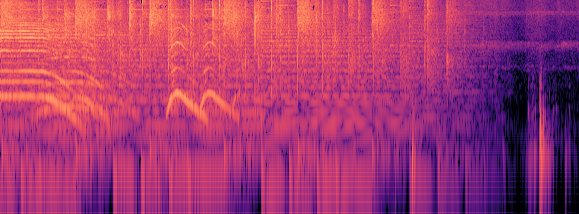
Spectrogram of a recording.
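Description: An audience breaks into loud applause mixed with cheers and sharp rising whistles, the clapping dense at first and then thinning out, with a last brief burst near the end.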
